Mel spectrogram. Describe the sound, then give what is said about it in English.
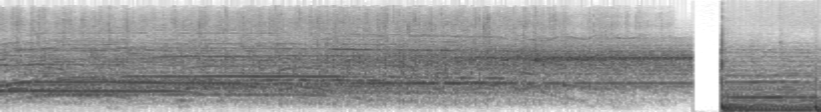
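A crowd applauds and cheers in a dense, steady roar of clapping and voices for about four seconds as a Brooklyn MC is introduced, then cuts off abruptly before a loud new sound bursts in. “Make some noise for Brooklyn's finest,”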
